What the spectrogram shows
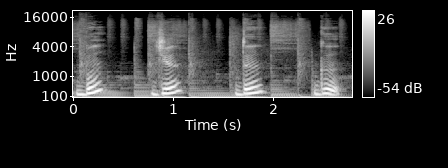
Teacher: Between 2 vowels, they are voiced. Voiced sounds are b, j, d, g.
